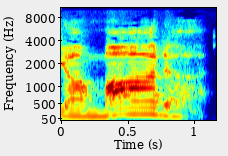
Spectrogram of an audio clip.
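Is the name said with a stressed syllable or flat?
stressed. One syllable is stressed, American style.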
